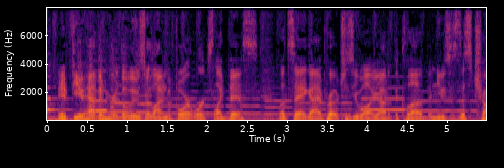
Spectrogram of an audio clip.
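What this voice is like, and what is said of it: Usual voice. Nothing is said of it.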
